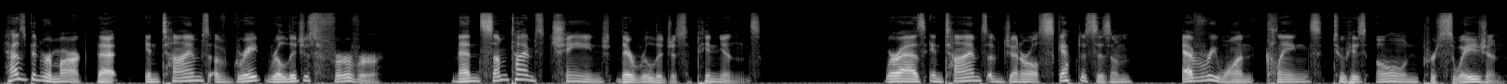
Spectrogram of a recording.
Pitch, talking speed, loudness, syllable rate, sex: 130 Hz, 115 wpm, -20 LUFS, 4.4 syllables/s, male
